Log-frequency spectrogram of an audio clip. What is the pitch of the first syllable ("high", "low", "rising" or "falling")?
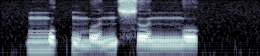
high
